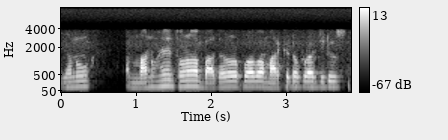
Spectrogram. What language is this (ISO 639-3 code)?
asm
